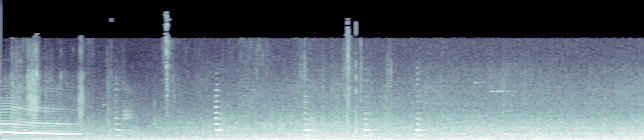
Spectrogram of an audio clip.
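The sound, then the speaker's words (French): A moorhen gives a sharp, strained call at the start, then a few fainter cries follow over a steady wash of outdoor background noise, by ponds. “Des poules d'eau, je crois, qui crient comme ça.”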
